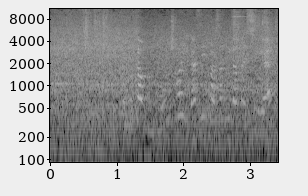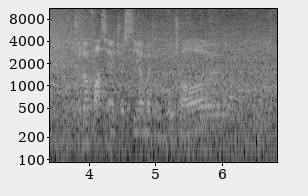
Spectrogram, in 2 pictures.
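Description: A young woman speaks close by in an upset voice.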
